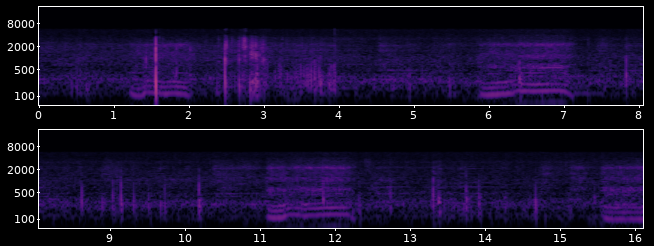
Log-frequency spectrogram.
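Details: Snoring from a subject labelled "summer locust": soft, low rattling snores roughly every five seconds, with clicks and small movement noises in between.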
